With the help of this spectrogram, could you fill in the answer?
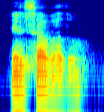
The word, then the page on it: el sabado: Spanish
